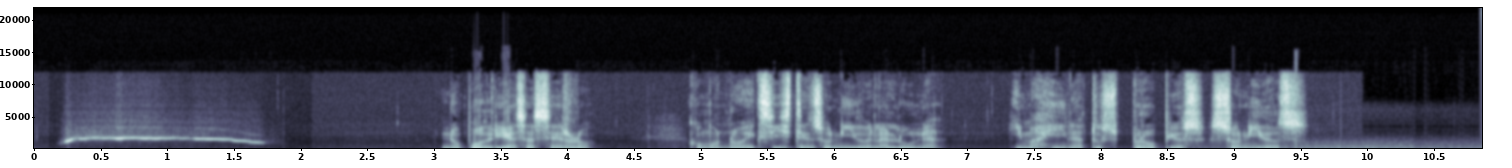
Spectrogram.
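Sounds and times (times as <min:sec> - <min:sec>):
whistled note: 0:00.2 - 0:01.9
speech: 0:03.1 - 0:04.3, 0:04.9 - 0:09.8.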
